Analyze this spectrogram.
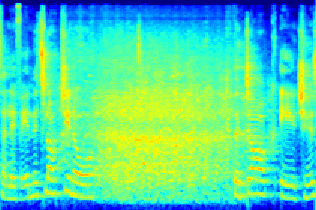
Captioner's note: audience laughing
